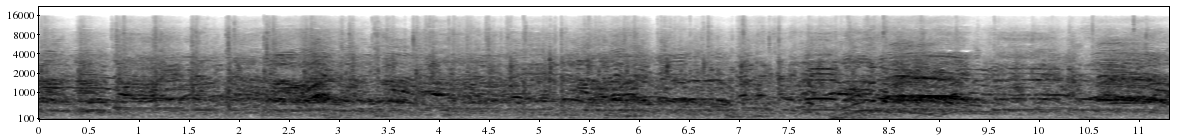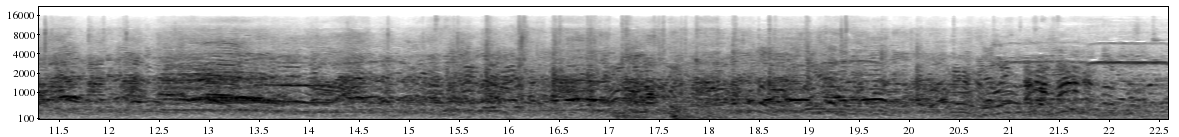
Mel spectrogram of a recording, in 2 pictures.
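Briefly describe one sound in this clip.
A crowd of men talk and call out loudly nearby, outdoors.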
